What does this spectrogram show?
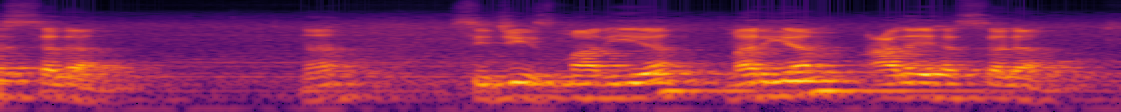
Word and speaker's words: مريم: Então Maria, pronunciando em árabe, se diz que dizemos Maryam, Maryam.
